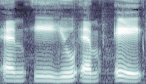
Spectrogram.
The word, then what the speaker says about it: pneuma: 50s and so on they used to not pronounce the P they used to just say Numa and just like they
